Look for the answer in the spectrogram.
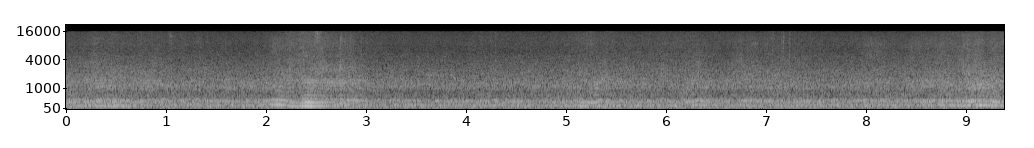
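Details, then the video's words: Swarming bees streaming out of the hive create an unbroken, rough humming roar, a louder close fly-by just after two seconds, then steady massed buzzing to the end. "bees therapy swarm natural buzzing sound"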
